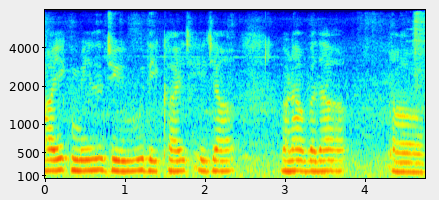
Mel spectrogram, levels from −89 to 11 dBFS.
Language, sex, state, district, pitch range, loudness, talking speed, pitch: Gujarati, female, Maharashtra, Mumbai Suburban, 180-190 Hz, -14 LUFS, 125 wpm, 185 Hz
